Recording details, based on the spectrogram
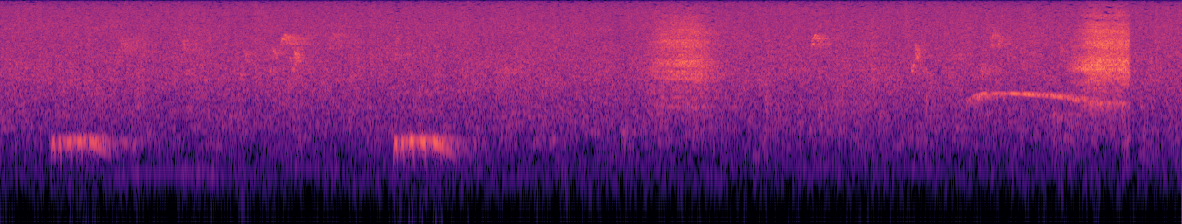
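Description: Two short, deep, slightly throbbing coos from a Sulawesi ground dove, about three seconds apart, with a thin downslurred whistle and hissy bursts from other creatures.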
